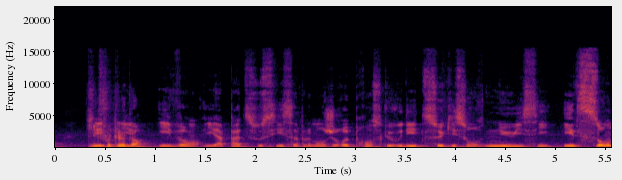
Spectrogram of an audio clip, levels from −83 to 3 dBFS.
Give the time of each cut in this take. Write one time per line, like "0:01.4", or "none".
none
